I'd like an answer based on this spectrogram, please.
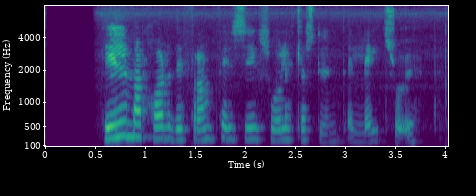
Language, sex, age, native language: Icelandic, female, 30-39, Icelandic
